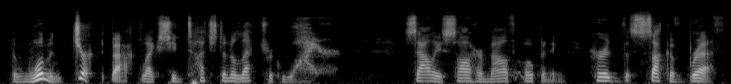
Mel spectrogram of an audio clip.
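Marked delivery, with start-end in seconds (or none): none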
